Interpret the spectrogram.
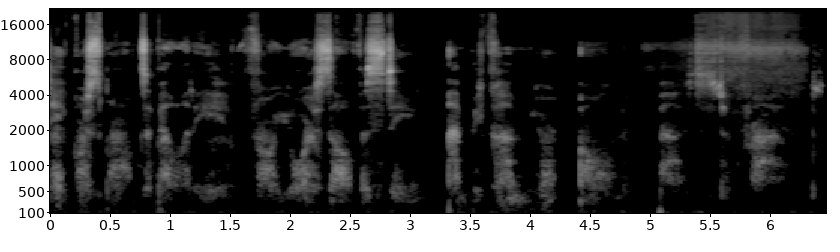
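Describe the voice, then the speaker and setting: The voice is whispering at a very slow pace. Its tone is soothing. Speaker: ASMR creator. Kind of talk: whispered book reading for sleep. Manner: whispered, soft, soothing.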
